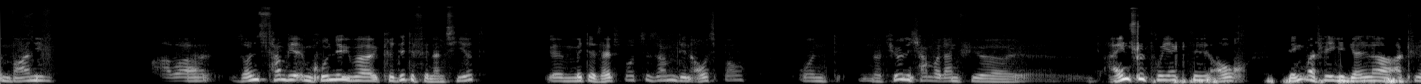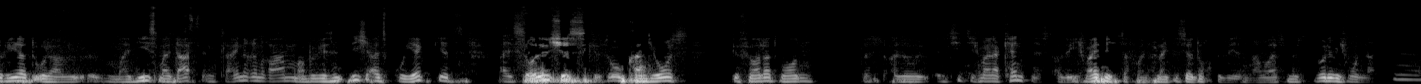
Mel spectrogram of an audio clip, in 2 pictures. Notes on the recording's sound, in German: Diese Folge ist spontan nach einem Workshop entstanden, weswegen die Episode nicht in der gewohnten Tonqualität aufgenommen wurde.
